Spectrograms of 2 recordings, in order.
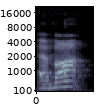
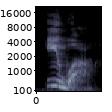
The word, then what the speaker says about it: Ewa: i realized i accustomed the v for people to say my name eva is because otherwise people call it iwa that's how it's the spelling is it's ewa but it's ever so i went back and it's all ever and if somebody said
